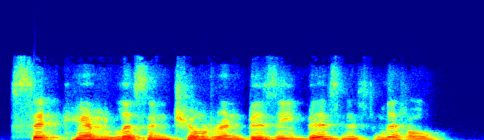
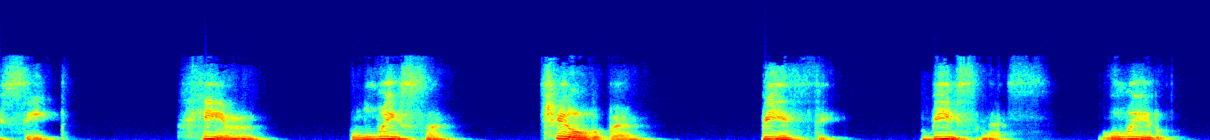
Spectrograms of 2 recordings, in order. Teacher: the Russians have no short I. A lot of other languages don't either. They will substitute the E.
